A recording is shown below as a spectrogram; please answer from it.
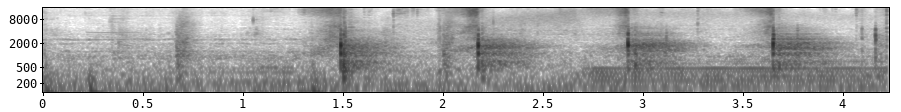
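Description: Chef's knife slicing butternut squash on a wooden cutting board: four evenly spaced knife strokes, one about every 0.7 s, in the second half.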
